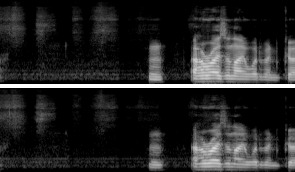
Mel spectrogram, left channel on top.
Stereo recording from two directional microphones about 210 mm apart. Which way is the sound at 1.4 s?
55° left (ahead or behind).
